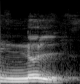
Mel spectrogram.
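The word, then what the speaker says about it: null: Zero को बोलते हैं नुल।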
